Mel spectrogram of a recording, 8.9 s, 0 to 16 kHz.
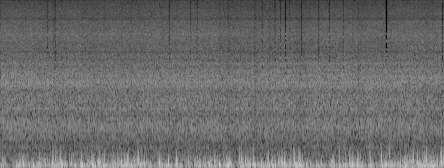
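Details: Dyson Hot and Cool fan heater after PCB repair using donor boards (blown motor controller chip had taken out the microcontroller), heat mode at 37 degree setting, reaching 43 degrees; soft steady air rush with low rumble building as speed rises, no rattles; normal.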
